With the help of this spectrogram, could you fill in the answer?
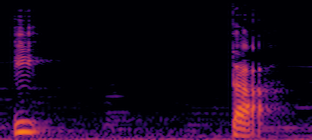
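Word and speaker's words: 있다: So for example, you wouldn't say itda. There's no air coming out after you say the T sound, right? It's itda, itda.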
